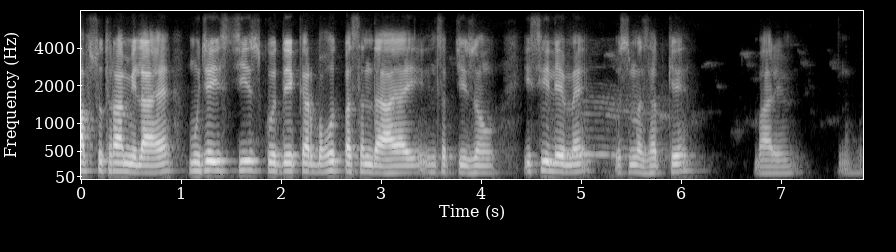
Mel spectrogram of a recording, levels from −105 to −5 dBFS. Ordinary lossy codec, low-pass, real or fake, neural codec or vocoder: Opus, 32 kbps; 7.2 kHz; real; none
